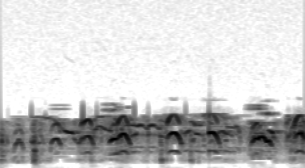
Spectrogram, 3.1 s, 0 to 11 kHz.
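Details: Nesting gull couple wrestling an intruder gull on a rooftop, morning of 4 April 2023; shrill downslurred and arched squeals, several birds overlapping, delivered in quick succession about once a second.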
